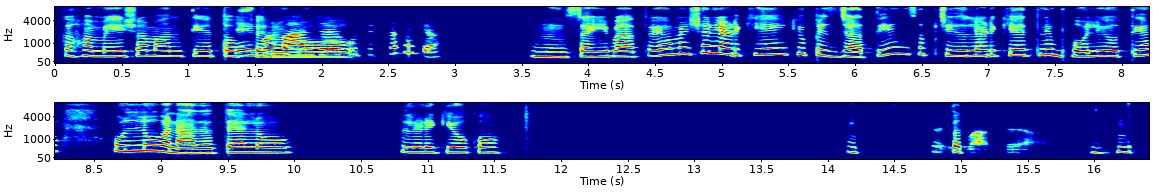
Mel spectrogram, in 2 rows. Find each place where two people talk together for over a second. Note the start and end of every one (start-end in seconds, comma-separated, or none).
none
